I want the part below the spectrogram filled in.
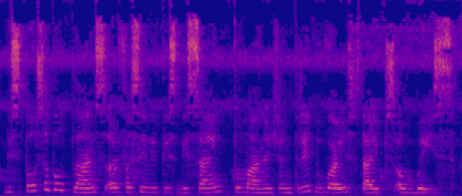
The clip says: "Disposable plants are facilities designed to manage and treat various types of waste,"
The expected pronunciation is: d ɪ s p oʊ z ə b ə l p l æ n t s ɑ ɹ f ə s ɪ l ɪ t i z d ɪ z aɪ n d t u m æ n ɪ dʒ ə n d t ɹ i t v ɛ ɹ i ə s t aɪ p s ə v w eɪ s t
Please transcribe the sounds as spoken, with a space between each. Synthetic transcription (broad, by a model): d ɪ s p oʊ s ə b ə l p l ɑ n t s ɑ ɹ f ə s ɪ l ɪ t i s d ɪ s aɪ n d t u m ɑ n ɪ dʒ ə n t ɹ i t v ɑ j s t aɪ p s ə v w eɪ s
